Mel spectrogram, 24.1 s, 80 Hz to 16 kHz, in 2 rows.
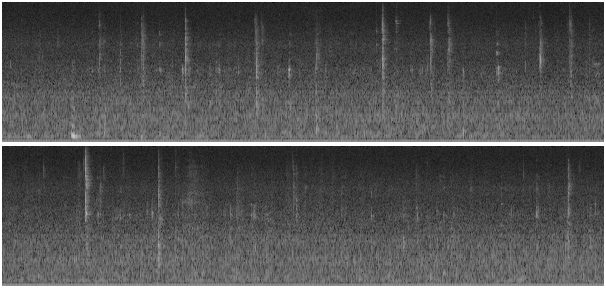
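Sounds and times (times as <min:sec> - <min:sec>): people chewing: 0:00.0 - 0:24.0
steady low hum: 0:00.0 - 0:24.0.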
